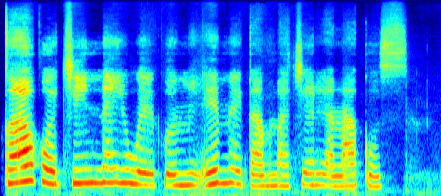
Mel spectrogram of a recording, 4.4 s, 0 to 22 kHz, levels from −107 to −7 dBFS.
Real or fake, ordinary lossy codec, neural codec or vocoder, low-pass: fake; none; codec, 44.1 kHz, 2.6 kbps, DAC; none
